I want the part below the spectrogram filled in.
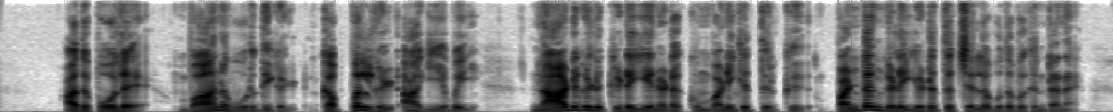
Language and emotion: Tamil, neutral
